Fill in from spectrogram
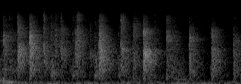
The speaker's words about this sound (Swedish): och så till er producenter, ni är producenter allihopa, så applådera yeah. er själva.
